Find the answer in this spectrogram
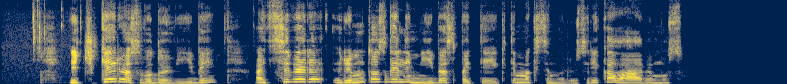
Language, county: Lithuanian, Vilnius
